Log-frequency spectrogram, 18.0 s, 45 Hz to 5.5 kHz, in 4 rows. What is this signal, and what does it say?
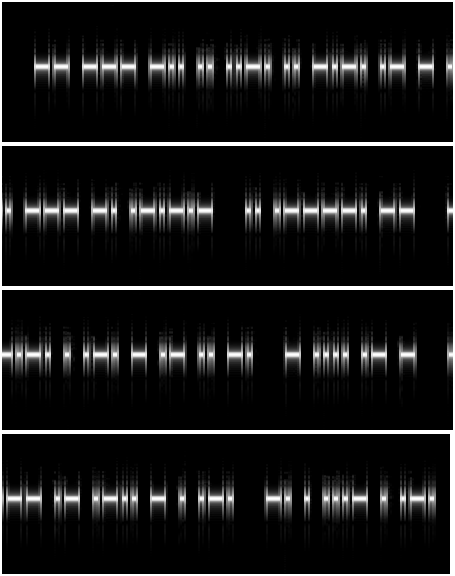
Morse code, heard as a keyed tone, about 25 wpm, 600 Hz. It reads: MODIFICATION. I'M CERTAIN THAT WALTER NEVER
